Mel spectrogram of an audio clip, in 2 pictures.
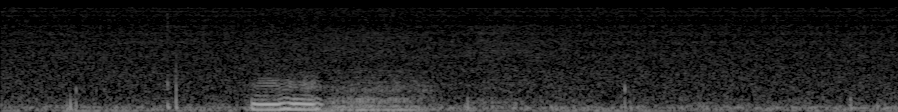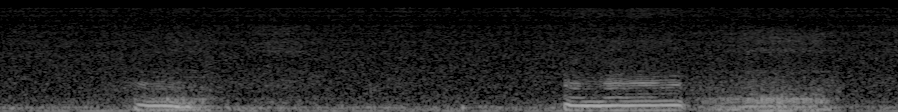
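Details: Pet chihuahua and her owner snoring together in a quiet room: three separate snoring sounds, some with a whistling tonal edge on inhalation, from a small dog and a person; snoring.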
